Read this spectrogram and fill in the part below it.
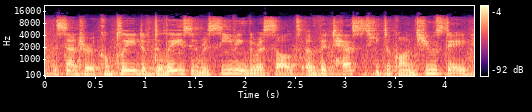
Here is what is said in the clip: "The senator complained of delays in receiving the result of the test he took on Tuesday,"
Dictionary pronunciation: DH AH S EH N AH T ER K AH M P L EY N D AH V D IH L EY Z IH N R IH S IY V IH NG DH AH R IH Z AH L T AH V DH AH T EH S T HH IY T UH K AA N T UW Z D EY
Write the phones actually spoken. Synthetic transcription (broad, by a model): DH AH S EH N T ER K AH M P L EY N D AH V D IH L EY Z IH N R IH S IY V IH NG DH AH R IH Z AH L T AH V DH AH T EH S T HH IY T UH K N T UW Z D EY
